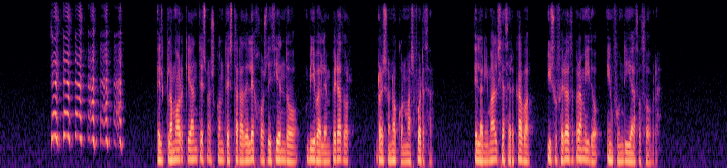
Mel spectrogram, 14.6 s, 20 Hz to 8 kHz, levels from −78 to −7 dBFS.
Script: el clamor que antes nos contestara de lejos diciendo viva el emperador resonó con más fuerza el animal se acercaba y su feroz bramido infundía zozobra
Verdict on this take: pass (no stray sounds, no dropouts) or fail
fail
